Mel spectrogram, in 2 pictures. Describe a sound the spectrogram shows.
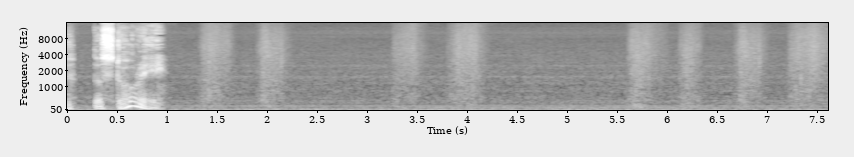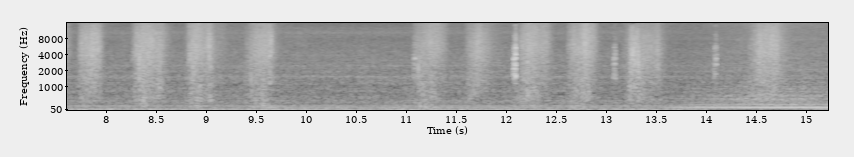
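Footsteps pad steadily on a carpeted floor.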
